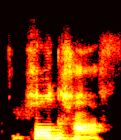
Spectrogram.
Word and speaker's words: Holdhoff: name of that doctor the uh he he pronounces his first name mattius holdhoff h o l d h FF at John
